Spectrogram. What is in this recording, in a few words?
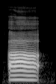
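"a", Japanese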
